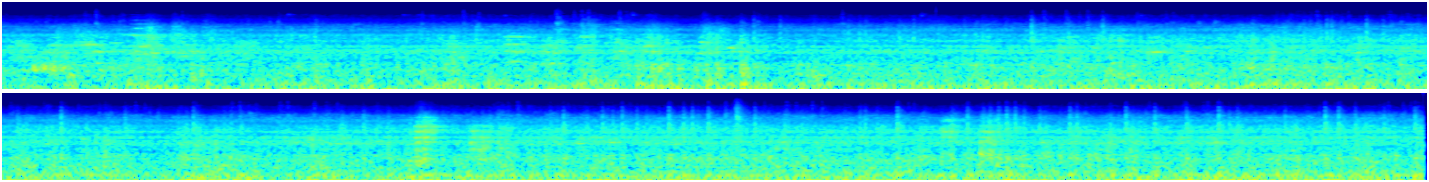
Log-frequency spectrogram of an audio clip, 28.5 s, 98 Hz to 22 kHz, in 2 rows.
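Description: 701 series electric train running at speed, heard from inside the driver's cab: a steady rumble of wheels on rail, with a few faint clacks over rail joints.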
